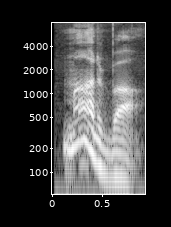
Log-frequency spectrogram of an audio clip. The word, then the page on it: marva: dialettale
